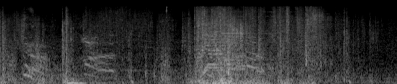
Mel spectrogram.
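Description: A body thuds to the ground after a struggle.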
